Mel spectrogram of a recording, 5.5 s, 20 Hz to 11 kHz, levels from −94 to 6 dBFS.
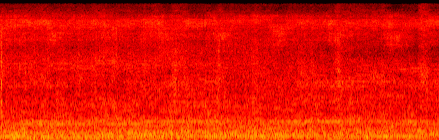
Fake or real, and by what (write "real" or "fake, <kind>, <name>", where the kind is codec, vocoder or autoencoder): fake, codec, SNAC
